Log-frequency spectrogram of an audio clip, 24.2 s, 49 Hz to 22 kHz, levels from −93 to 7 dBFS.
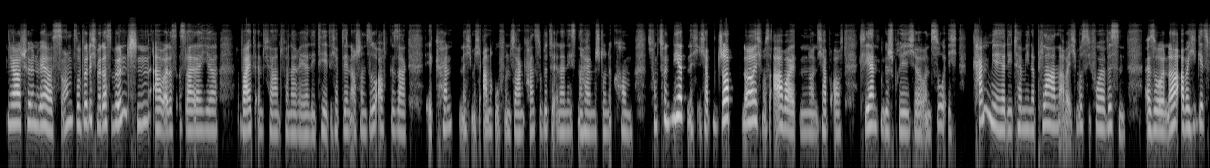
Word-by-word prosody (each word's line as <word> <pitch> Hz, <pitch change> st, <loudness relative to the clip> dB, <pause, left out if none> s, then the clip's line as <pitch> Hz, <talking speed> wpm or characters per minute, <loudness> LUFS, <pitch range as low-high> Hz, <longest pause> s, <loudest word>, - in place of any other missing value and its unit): Ja, 245 Hz, 0 st, +6 dB
schön 245 Hz, -2 st, -1 dB
wär's, 220 Hz, -5 st, +2 dB
und 260 Hz, +5 st, -5 dB
so 235 Hz, -2 st, -4 dB
würde 255 Hz, +2 st, +4 dB
ich 275 Hz, -, -1 dB
mir 225 Hz, -, -1 dB
das 235 Hz, 0 st, +2 dB
wünschen, 250 Hz, 0 st, +2 dB
aber 205 Hz, -1 st, +3 dB
das 200 Hz, +1 st, -6 dB
ist 230 Hz, -, -9 dB
leider 195 Hz, 0 st, +2 dB
hier 195 Hz, -1 st, -5 dB, 0.5 s
weit 195 Hz, +2 st, +5 dB
entfernt 180 Hz, -2 st, -7 dB
von 180 Hz, -, -13 dB
der 175 Hz, -1 st, -6 dB
Realität. 170 Hz, +3 st, -8 dB
Ich 195 Hz, -, -11 dB
hab 190 Hz, -, -12 dB
denen 190 Hz, -1 st, -7 dB
auch -, -, -5 dB
schon 185 Hz, -2 st, -6 dB
so 200 Hz, +4 st, -4 dB
oft 205 Hz, -, -4 dB
gesagt: 190 Hz, -3 st, -6 dB, 0.3 s
„Ihr 430 Hz, -3 st, -6 dB
könnt 215 Hz, +2 st, -5 dB
nicht -, -, -10 dB
mich -, -, -9 dB
anrufen -, -, -5 dB
und 175 Hz, -, -11 dB
sagen: 180 Hz, -1 st, -2 dB
‚Kannst 190 Hz, +2 st, -7 dB
du 200 Hz, -, -14 dB
bitte 195 Hz, -1 st, -7 dB
in -, -, -9 dB
der 185 Hz, 0 st, -3 dB
nächsten 185 Hz, 0 st, -9 dB
halben 180 Hz, -1 st, -5 dB
Stunde 185 Hz, 0 st, -5 dB
kommen?‘“ 180 Hz, -2 st, -9 dB, 0.3 s
Es -, -, -11 dB
funktioniert 285 Hz, +7 st, +4 dB
nicht. 280 Hz, -9 st, -10 dB
Ich -, -, -6 dB
habe -, -, +1 dB
'n 235 Hz, -, -12 dB
Job, 285 Hz, +5 st, +10 dB, 0.2 s
ne, 265 Hz, +2 st, +7 dB
ich 270 Hz, -, -3 dB
muss 210 Hz, -, -9 dB
arbeiten 180 Hz, -, +3 dB
und -, -, -8 dB
ich -, -, -8 dB
habe 190 Hz, -, -3 dB
auch 180 Hz, 0 st, -4 dB, 0.4 s
Klientengespräche 190 Hz, -4 st, 0 dB
und 175 Hz, -, -9 dB
so. 230 Hz, +3 st, -3 dB
Ich 190 Hz, -1 st, -7 dB, 0.3 s
kann -, -, +4 dB
mir 230 Hz, -6 st, 0 dB
ja 200 Hz, 0 st, +1 dB
die 195 Hz, -1 st, -8 dB
Termine 205 Hz, -2 st, -6 dB
planen, 235 Hz, -1 st, +2 dB
aber -, -, -3 dB
ich -, -, -6 dB
muss 230 Hz, -, -8 dB
sie 275 Hz, -, -9 dB
vorher 210 Hz, -4 st, -3 dB
wissen. 215 Hz, -7 st, -4 dB, 0.4 s
Also, 195 Hz, -2 st, +1 dB
ne? 215 Hz, +7 st, +6 dB
Aber 220 Hz, -1 st, +5 dB
hier 220 Hz, +1 st, -5 dB
geht's 240 Hz, -2 st, -4 dB
205 Hz, 200 wpm, -23 LUFS, 185-235 Hz, 0.5 s, Job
